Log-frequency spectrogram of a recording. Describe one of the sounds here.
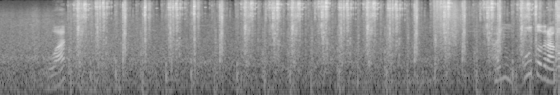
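Armoured footsteps clank quickly on the ground.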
